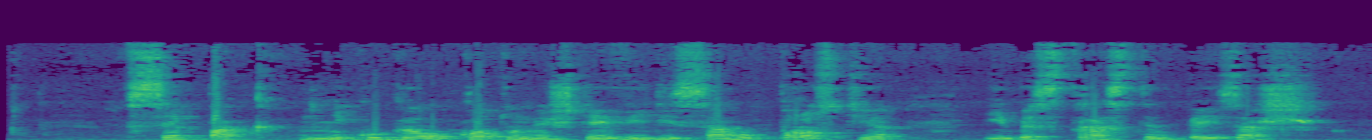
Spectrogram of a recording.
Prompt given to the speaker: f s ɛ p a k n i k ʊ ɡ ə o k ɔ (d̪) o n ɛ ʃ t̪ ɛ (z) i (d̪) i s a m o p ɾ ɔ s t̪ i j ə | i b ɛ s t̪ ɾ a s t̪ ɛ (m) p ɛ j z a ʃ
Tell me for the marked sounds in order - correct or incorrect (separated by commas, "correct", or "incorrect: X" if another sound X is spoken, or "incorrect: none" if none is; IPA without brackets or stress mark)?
incorrect: t̪, incorrect: v, correct, incorrect: n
